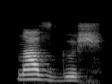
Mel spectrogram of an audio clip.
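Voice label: "назгысь", Komi, female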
